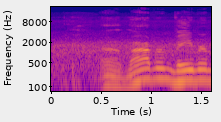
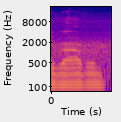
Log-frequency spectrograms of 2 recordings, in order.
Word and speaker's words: Vibram: Vibram, however you want to pronounce it. I say Vibram.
